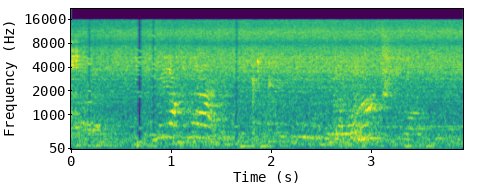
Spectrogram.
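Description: Sauce is poured onto a hot griddle and hisses.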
